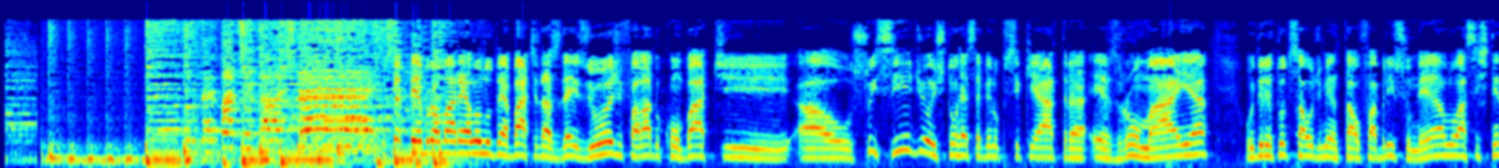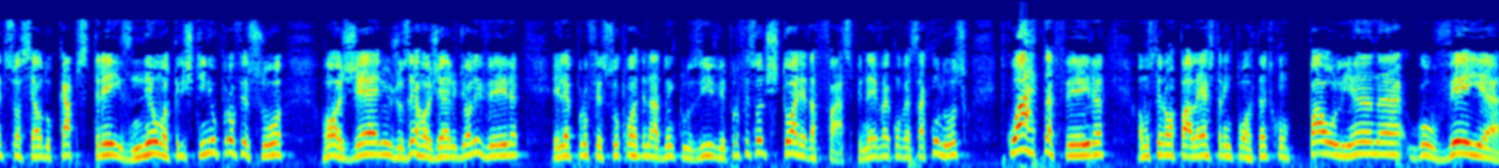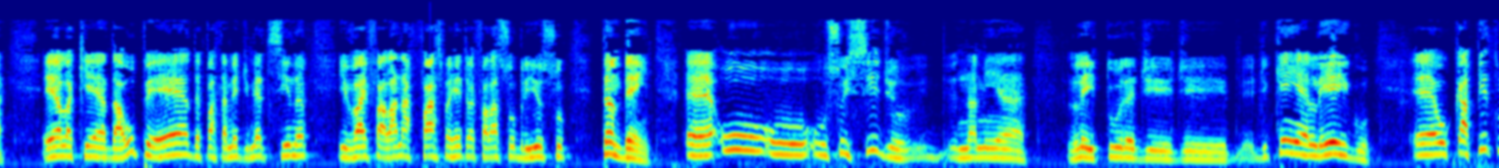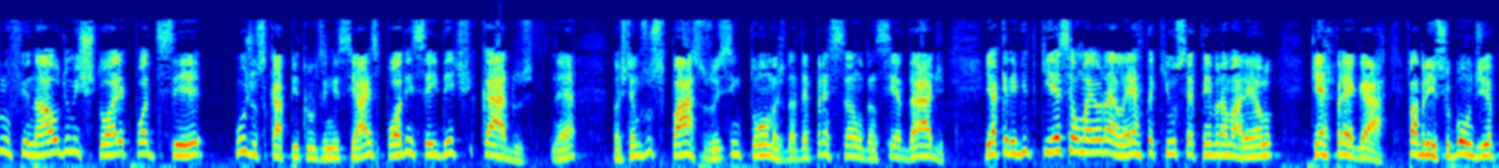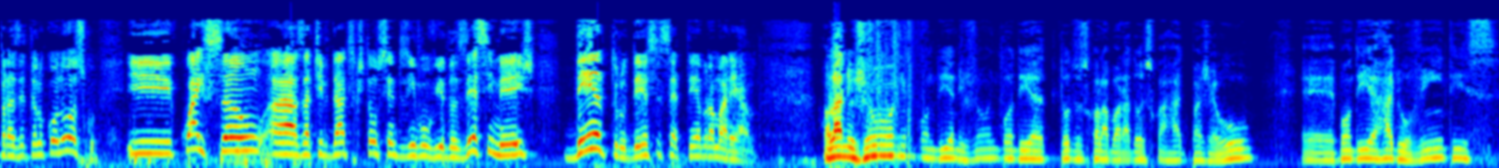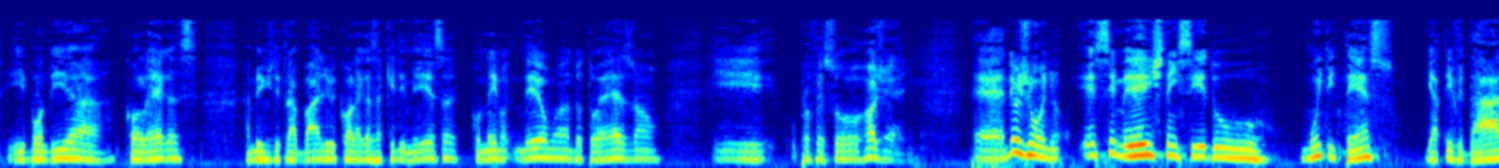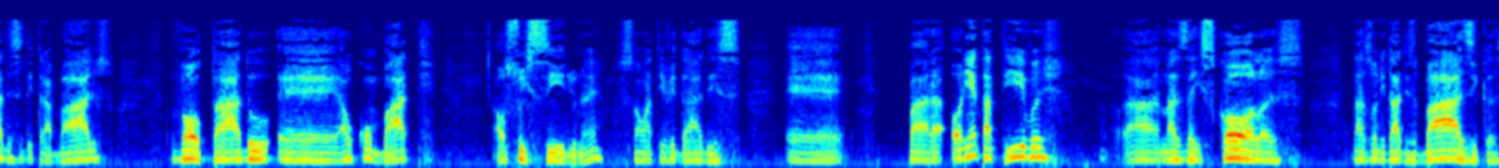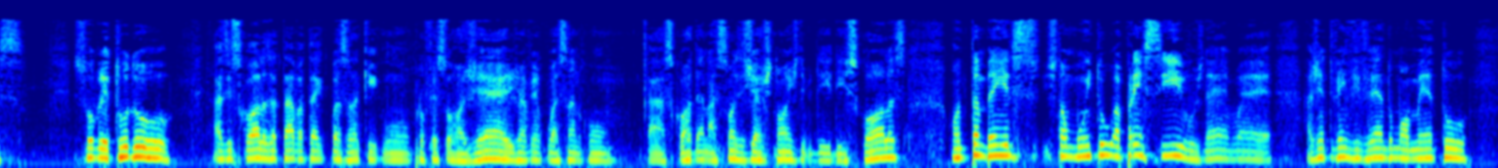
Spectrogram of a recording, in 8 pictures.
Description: Ouça abaixo a íntegra do debate de hoje:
